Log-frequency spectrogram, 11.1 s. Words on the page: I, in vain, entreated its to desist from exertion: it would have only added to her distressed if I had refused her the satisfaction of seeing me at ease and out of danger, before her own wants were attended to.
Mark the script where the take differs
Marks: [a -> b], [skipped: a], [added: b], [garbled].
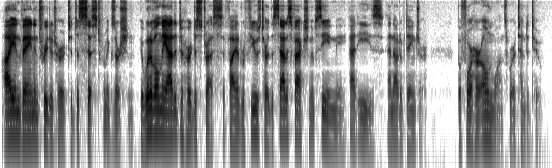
I, in vain, entreated [its -> her] to desist from exertion: it would have only added to her [distressed -> distress] if I had refused her the satisfaction of seeing me at ease and out of danger, before her own wants were attended to.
